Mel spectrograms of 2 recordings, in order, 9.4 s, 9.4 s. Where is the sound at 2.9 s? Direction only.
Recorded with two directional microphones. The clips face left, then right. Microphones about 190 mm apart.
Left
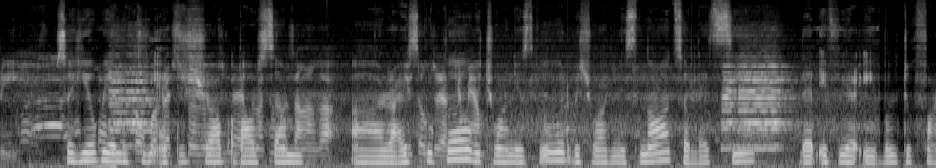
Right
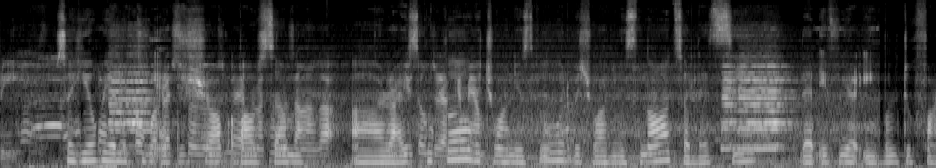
5° right (ahead or behind).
